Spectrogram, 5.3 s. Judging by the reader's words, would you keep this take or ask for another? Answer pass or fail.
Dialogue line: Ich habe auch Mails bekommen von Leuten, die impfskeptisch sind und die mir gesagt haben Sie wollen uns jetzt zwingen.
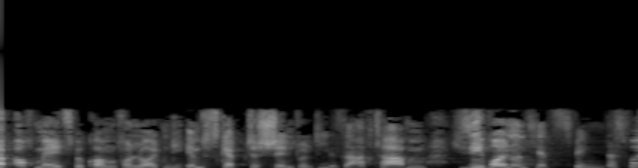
fail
